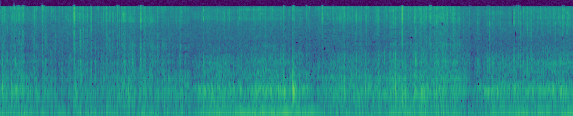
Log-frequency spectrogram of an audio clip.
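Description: Long glossy nails scratch and rub directly across a large, soft, porous red foam microphone windscreen. The result is a close, muffled, continuous crackling rustle with a heavy low rumble and almost no high end, swelling slightly in the middle and near the end.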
